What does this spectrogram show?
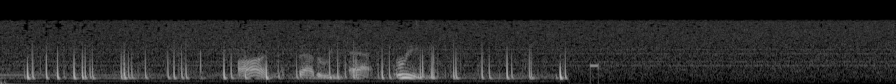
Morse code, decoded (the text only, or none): none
